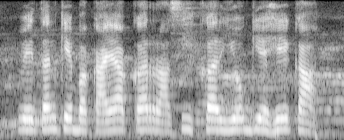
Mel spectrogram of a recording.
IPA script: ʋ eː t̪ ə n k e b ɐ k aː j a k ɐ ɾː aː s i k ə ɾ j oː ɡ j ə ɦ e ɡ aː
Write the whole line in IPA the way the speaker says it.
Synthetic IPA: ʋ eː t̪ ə n k e b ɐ k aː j a k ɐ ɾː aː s i k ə ɾ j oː ɡ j ə ɦ e k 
